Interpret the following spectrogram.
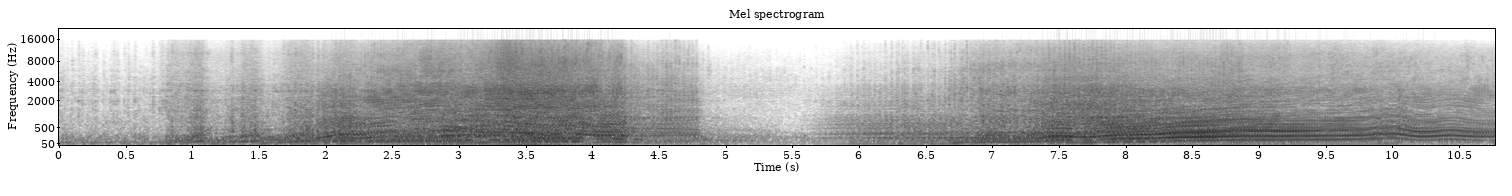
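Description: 1932 Ford gasser's Buick Nailhead V8 drag-racing: loud revving with climbing pitch from about a second in, a brief lull at the midpoint, then a second hard pull whose pitch climbs, dips once at a gear change and climbs again.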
